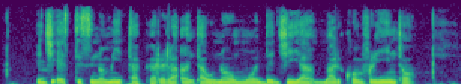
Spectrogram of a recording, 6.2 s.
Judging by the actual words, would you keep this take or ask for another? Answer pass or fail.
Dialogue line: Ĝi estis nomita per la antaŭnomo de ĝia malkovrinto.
pass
